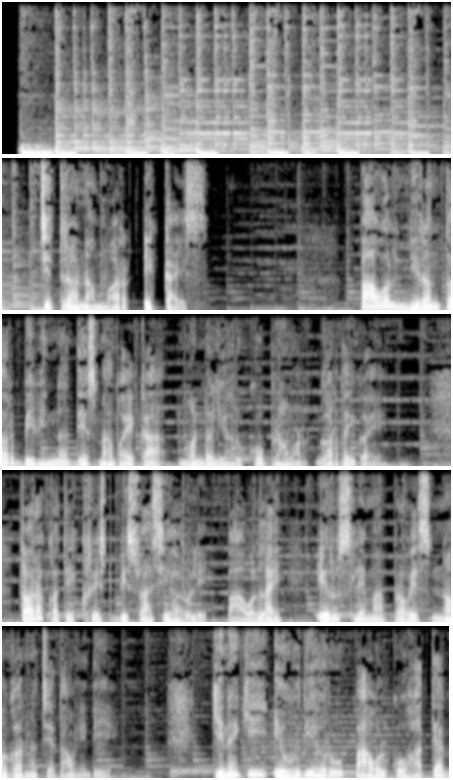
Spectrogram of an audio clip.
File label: acts of the holy spirit nepali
